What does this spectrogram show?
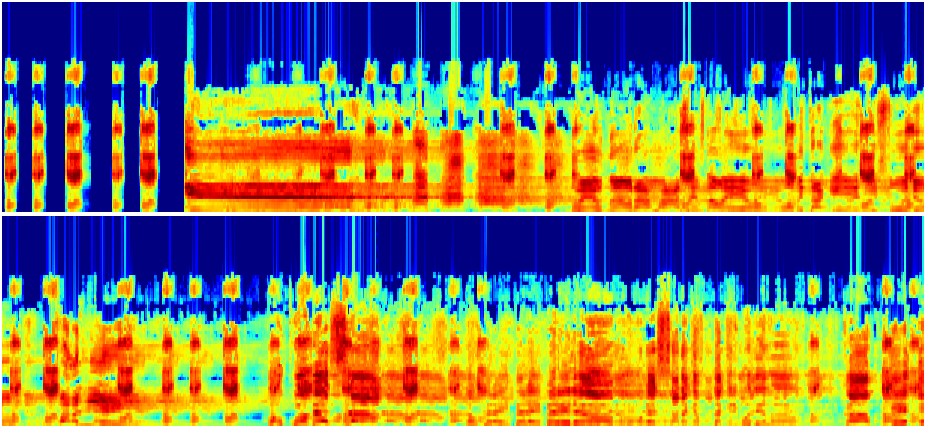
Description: funk ritmado; especial cuiaba

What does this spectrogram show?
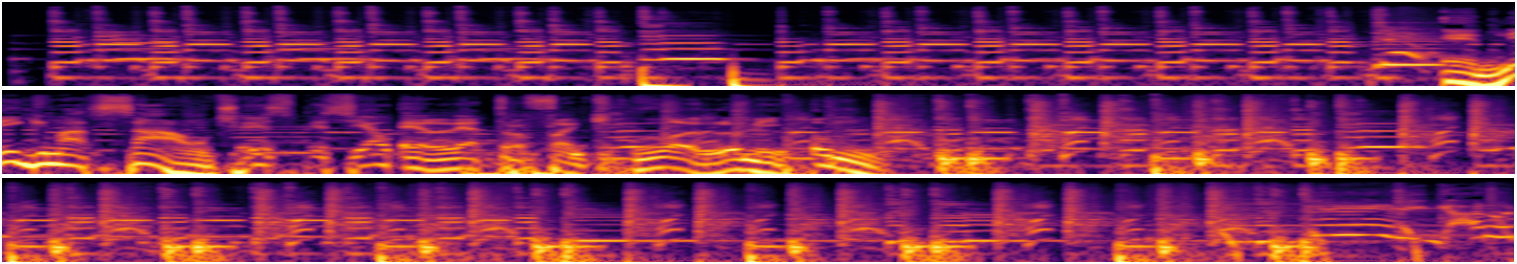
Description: especial eletro funk

